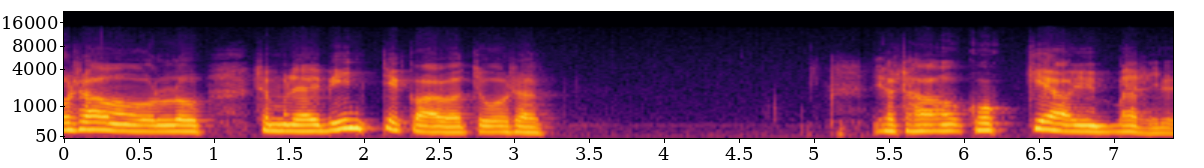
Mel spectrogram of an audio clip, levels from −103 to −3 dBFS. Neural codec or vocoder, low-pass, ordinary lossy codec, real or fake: none; 14.4 kHz; none; real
